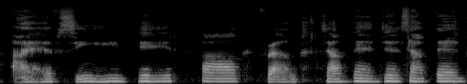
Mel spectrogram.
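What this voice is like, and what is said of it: Imitates another person's voice. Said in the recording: “That was a good Bjork impression.”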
